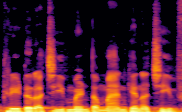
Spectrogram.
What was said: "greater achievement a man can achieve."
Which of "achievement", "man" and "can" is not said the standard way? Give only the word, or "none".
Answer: none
